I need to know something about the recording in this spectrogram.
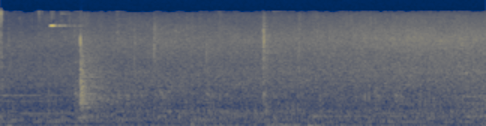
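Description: Faint steady background noise, with a soft click about a second in and a fainter one a little after two seconds, as the hydraulic-hinged aluminium door is swung open.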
